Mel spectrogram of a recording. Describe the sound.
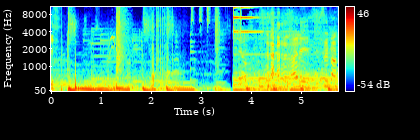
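A bicycle bell rings with bright, metallic dings, its clear tones repeating and lingering over a busy background where voices and laughter mingle close by.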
